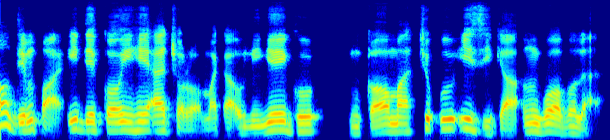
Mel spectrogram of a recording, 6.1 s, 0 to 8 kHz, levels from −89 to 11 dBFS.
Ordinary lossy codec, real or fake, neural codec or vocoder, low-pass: none; fake; codec, 16 kHz, 0.9 kbps, LongCat-Audio-Codec; none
